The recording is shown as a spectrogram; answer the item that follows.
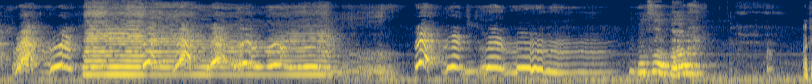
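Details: Boston Terrier howling in response to a saxophone: wavering, sliding howls that rise and fall, first overlapping a long steady saxophone note, then several bending howls on their own toward the end.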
